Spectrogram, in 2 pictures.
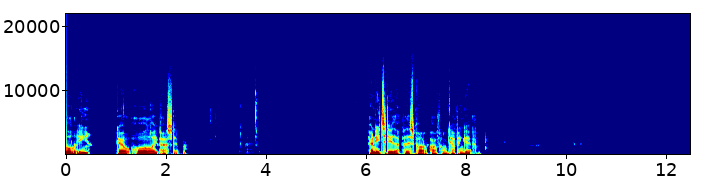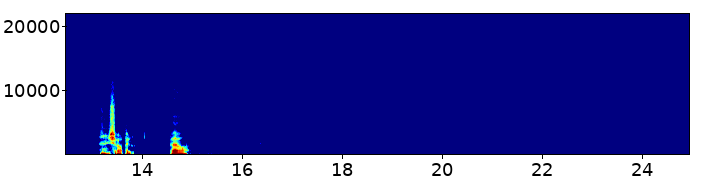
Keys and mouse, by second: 1.2 click, 1.8 alt+click, 2.8 alt+right click, 2.9 alt+click, 4.0 middle drag, 4.5-5.0 drag, 6.8 click, 7.0 2, 7.5 click, 8.3 alt+right click, 9.6 click, 10.5 ctrl+f, 10.8 right click, 10.9 click, 11.4 4, 12.2 q, 13.6 q, 23.3 alt+right drag, 23.5 alt+right drag, 23.6 alt+drag, 24.1 alt+middle drag, 24.4 alt+right drag, 24.6 alt+drag.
